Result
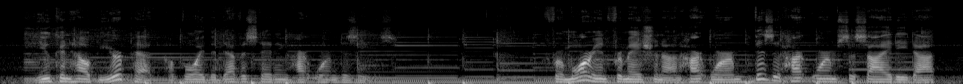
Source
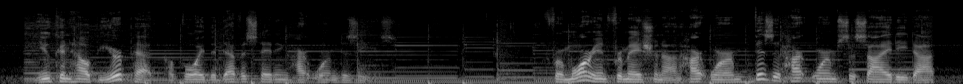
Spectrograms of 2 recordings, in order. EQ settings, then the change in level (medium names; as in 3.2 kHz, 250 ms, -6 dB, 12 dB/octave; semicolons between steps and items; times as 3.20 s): peaking EQ 67 Hz +5.5 dB 0.97 oct; static phaser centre 1.9 kHz, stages 6; +5.5 dB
